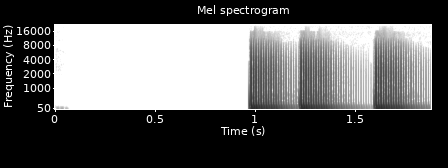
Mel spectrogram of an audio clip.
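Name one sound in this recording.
A synthesizer plays three short, bright pitched notes.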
